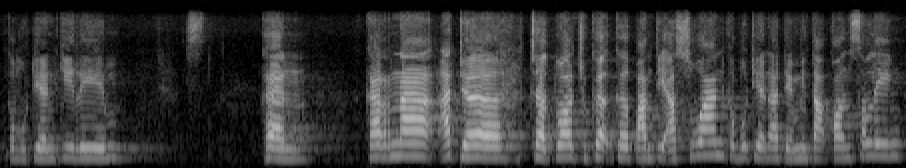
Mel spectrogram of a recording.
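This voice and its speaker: A middle-aged woman from Indonesia preaching a sermon, telling a lively personal story and calling out often to the congregation. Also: on the high side. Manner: animated storytelling, addresses congregation as Saudara.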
